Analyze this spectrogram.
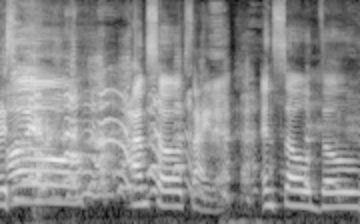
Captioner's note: women laughing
